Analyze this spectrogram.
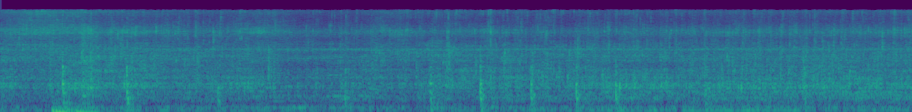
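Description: Chicken curry with tomatoes and yogurt sizzling as it fries in a pan, while a wooden spatula stirs and scrapes through it. Irregular clicks of the spatula against the pan, with a heavier thump about half a second in.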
